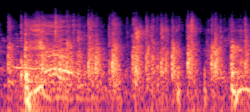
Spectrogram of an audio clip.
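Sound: applause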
